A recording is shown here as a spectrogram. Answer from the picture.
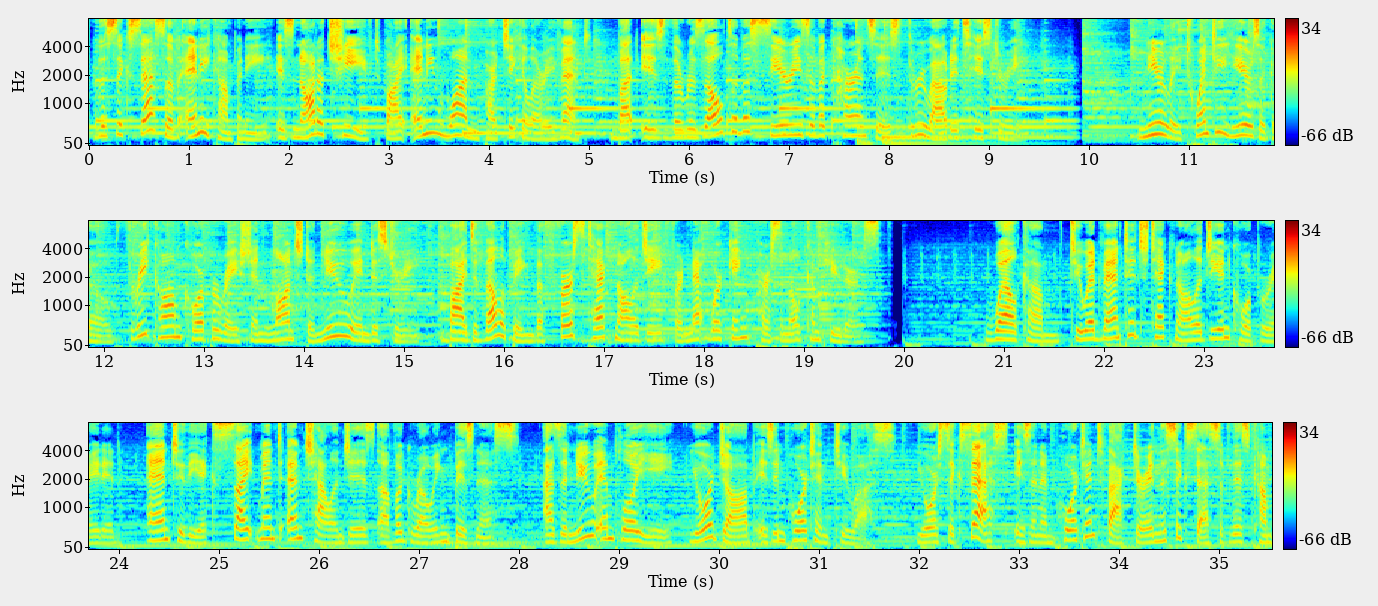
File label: english canadian female corporate; dictor; dictor-sounds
